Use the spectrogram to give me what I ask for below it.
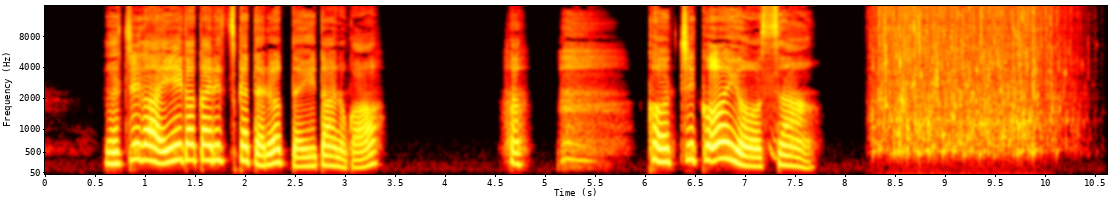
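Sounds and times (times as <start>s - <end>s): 
speech: 0.6s - 3.4s, 4.6s - 5.4s, 6.1s - 8.5s
river water trickling past a riverbank: 8.3s - 10.5s.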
